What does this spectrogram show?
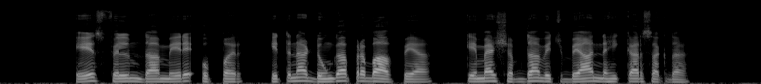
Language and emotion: Punjabi, neutral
